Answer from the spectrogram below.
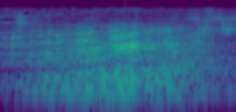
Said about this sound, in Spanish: Incluso salió una estrella. No verás una estrella así en la jungla. Es un helicóptero.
